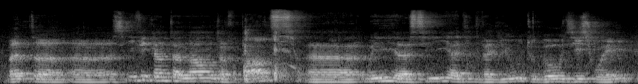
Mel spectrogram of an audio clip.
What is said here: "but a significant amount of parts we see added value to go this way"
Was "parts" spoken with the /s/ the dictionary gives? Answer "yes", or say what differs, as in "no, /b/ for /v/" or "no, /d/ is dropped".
yes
